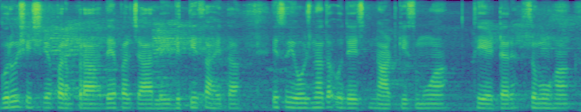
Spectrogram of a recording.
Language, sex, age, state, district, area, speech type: Punjabi, male, 18-30, Punjab, Fatehgarh Sahib, rural, spontaneous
